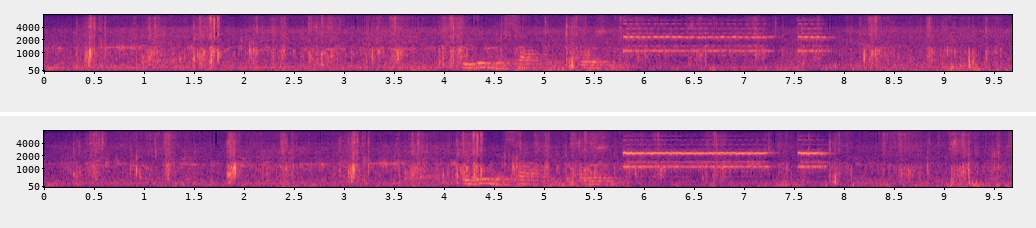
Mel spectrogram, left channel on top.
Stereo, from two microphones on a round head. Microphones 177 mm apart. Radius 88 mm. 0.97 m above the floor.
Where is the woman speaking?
70° right (ahead or behind), 3 m.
